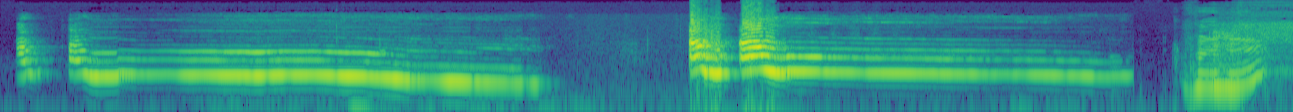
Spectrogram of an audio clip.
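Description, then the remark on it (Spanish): A coyote howls in long, clear wavering notes that slide slowly downward, two sustained howls separated by a brief pause, with sharp yips at the start of the second and a short cry at the end. “Bueno, diría que es un coyote, pero bueno.”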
